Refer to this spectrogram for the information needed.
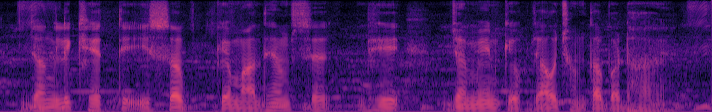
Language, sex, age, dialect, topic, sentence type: Magahi, male, 18-24, Central/Standard, agriculture, statement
